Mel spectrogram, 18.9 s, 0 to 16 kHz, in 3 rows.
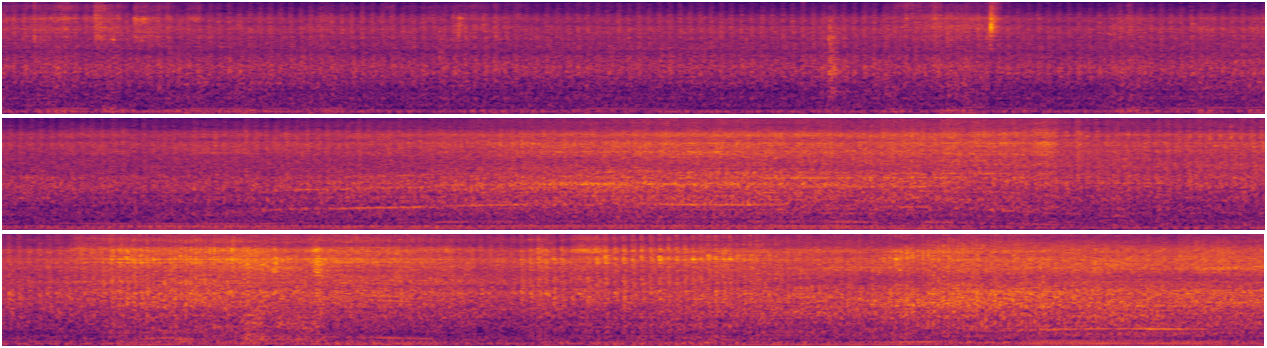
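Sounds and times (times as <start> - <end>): large engine revving: 4.2 - 18.9.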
